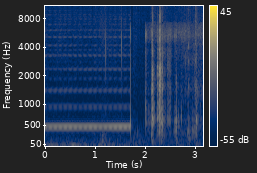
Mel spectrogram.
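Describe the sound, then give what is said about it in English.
A phone call being dialed and connecting: a steady electronic tone holds for under two seconds, cuts off abruptly, then a thin high-pitched tone continues under scattered clicks and rustling noises. “he's going to do the first part on the phone.”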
